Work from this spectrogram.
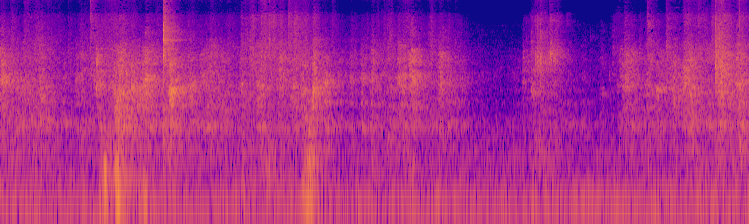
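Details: A red female Siberian Husky gives a string of irregular whines, yips and short barks.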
